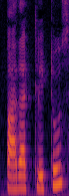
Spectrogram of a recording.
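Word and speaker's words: παράκλητος: میں کیا گیا تھا۔ اس لفظ کا یونانی تلفظ پاراکلیٹوس ہے، جس کے معنی عزت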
